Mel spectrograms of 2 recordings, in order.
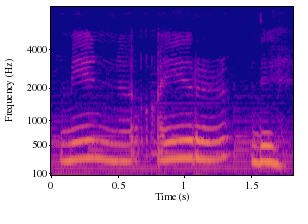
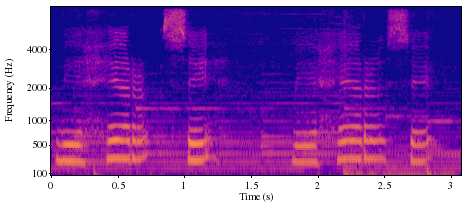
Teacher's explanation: min irdih, ro-nya itu dibaca tafkhim. Dan yang kedua, kalimat kedua bihirsi, bihirsi itu dibaca tipis.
